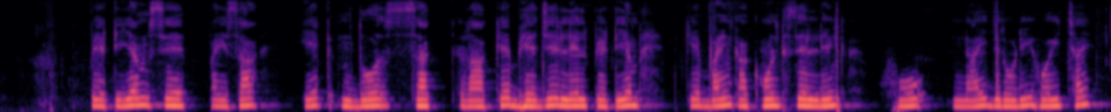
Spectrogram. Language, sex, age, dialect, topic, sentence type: Magahi, male, 18-24, Western, banking, statement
